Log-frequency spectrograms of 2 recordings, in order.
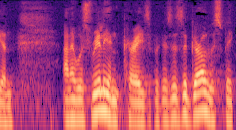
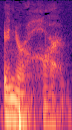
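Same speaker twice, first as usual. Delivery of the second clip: whispered; 5 semitones lower than usual. Real, not acted. Preacher drops to hushed point.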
